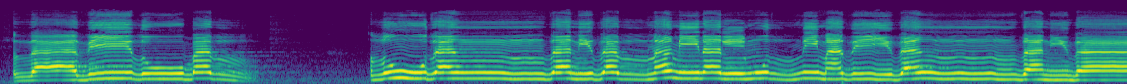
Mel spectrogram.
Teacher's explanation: Diucapkan dengan menyentuhkan ujung lidah dengan dinding dua gigi seri bagian atas seperti kita mengucapkan huruf tha. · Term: huruf za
